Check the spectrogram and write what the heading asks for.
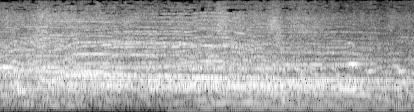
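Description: A live band playing on stage, with whoops from the crowd; a steady low sustained note comes in a little before halfway.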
